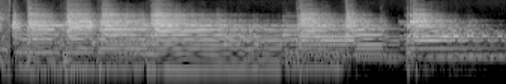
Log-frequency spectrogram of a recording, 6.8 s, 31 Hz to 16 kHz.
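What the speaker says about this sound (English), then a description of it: "Kind of a nice overdrive sounds." Overdriven electric guitar chords through a Soldano Avenger 100 tube amp ring out loud and sustained, struck a few times with gritty distortion and slight wobble as notes decay.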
